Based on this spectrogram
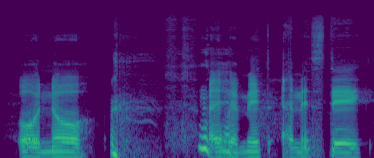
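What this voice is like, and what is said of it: Imitates another person's voice. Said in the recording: “my Arnold impression ... That's a good Arnold impression ... Your Russian accent, your Arnold accent, they're all the same.”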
